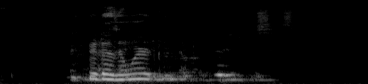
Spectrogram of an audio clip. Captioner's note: audience chuckles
